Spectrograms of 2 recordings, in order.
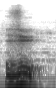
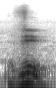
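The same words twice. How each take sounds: First: The vowel is a front rounded 'u' sound. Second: The vowel is a front rounded 'u' sound.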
